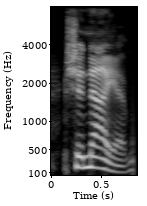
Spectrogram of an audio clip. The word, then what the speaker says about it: Shania: Cheyenne Twain. – Shania. – Shania, whatever.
